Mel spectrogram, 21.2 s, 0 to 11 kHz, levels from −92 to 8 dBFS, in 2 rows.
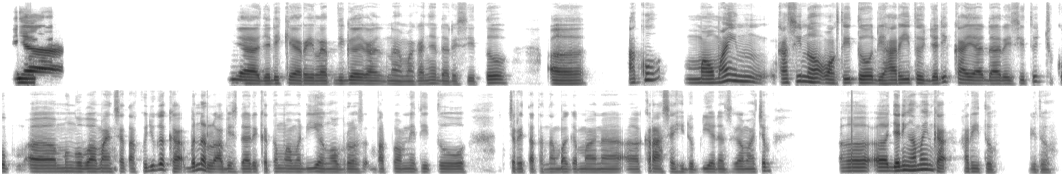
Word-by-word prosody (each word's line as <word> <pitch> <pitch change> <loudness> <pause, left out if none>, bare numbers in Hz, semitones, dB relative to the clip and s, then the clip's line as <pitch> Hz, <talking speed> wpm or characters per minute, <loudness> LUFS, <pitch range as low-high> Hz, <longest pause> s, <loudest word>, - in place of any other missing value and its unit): iya. 150 0 +12 2.0
Iya 125 -3 +5
jadi 115 +2 0
kaya 120 0 +1
relate 115 0 0
juga 115 +2 0
kan, 110 - +1
nah 105 0 -5
makanya 110 +4 -6
dari 105 - -7
situ, 135 +7 -2 0.4
eee, 115 0 +3 0.4
aku 255 - -2 0.2
mau 140 0 +3
main 195 -3 +1
Kasino 165 +1 +3
waktu 140 +2 0
itu 135 -1 +5
di 120 -2 -1
hari 135 +3 +2
itu, 130 -3 0
jadi 125 +6 0
kayak 125 -4 +2
dari 120 0 +2
situ 190 +10 -8
cukup, 125 - -11
eee, 115 -1 +3
mengubah 115 -1 -1
mindset 115 0 -4
aku 130 +3 -7
juga 175 +6 +1
Kak, - - -2
bener - - +1
loh 105 - +1
habis 105 +1 -4
dari 110 +1 -4
ketemu 115 0 -8
sama 110 0 -5
dia 115 +2 -3
ngobrol 105 -1 -5
45 110 +1 -8
menit 110 - -10
itu, 110 -1 -5 0.4
cerita 110 - -6
tentang 105 0 -10
bagaimana, 105 0 -5 0.2
eee, - - -5
kerasnya 110 0 -3
hidup 105 -2 -9
dia 110 0 -3
dan 105 - -5
segala 105 +1 -5
macam, 140 +5 -6 0.7
eee 135 +1 +2
eee, 140 - +7
jadi 150 +1 +7
enggak 165 - +3
main, 195 -1 +3
Kak, - - +2
hari 115 0 -5
itu 100 - -4 0.4
gitu. 95 -1 -9
115 Hz, 175 wpm, -22 LUFS, 110-135 Hz, 2.0 s, iya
